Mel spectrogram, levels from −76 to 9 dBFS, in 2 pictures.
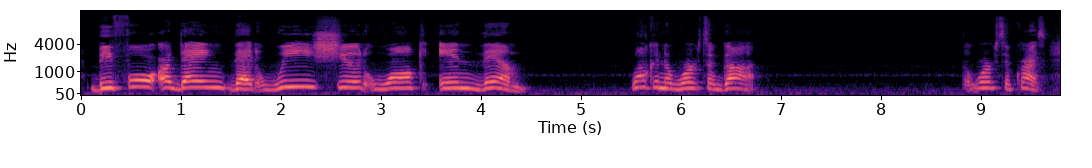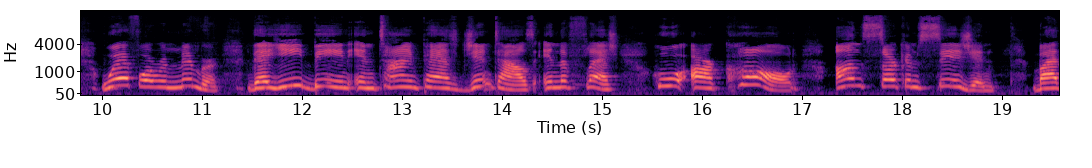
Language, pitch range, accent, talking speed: English, 200-255 Hz, American, 105 wpm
